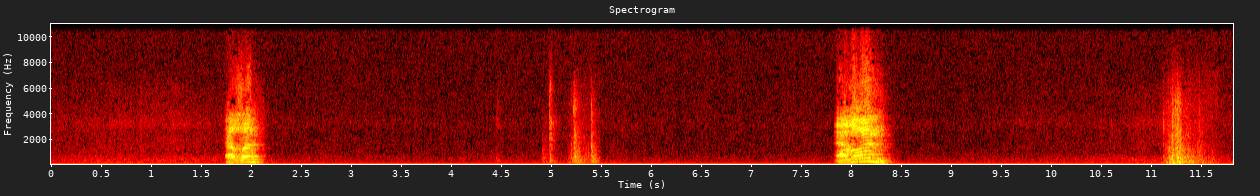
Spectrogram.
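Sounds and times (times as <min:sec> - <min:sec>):
speech: 0:01.8 - 0:02.2
door barged open with force: 0:05.0 - 0:05.5, 0:11.1 - 0:11.7.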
